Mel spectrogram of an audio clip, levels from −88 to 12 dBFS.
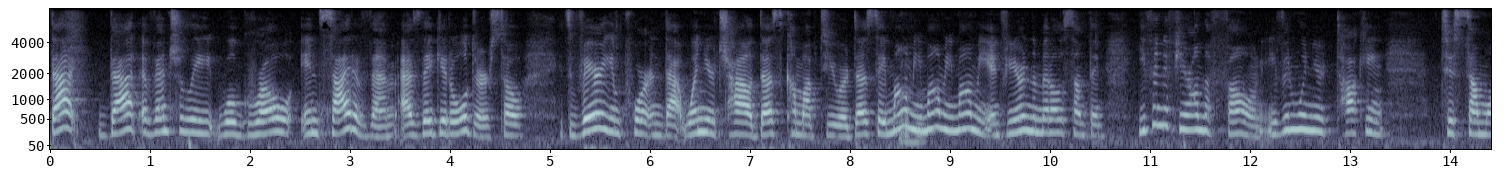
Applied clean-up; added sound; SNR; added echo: none; none; none; none.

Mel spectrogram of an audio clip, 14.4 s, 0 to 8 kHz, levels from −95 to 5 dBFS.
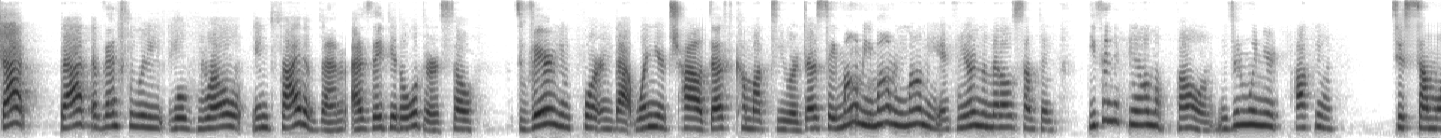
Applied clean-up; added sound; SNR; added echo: neural mask model DeepFilterNet 3.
